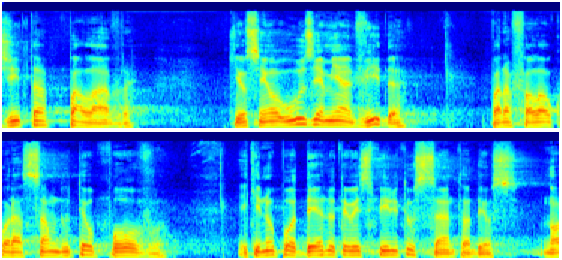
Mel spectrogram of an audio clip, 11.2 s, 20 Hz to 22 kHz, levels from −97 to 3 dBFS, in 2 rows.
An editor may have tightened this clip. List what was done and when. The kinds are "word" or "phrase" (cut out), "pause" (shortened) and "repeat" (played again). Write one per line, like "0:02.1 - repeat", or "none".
none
